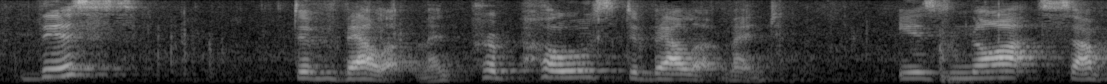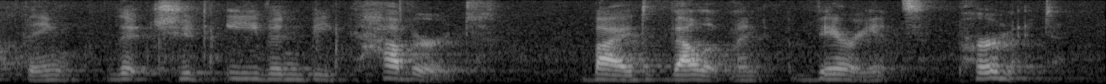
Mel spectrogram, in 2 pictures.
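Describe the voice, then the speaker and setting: A woman speaks at a fairly slow pace with lively intonation, big swings in loudness, and long, frequent pauses. Audible room echo surrounds her voice. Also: medium pitch for a woman. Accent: Canadian. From West Vancouver, Canada. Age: 70s. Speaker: local resident at council hearing. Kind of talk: public hearing statement.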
